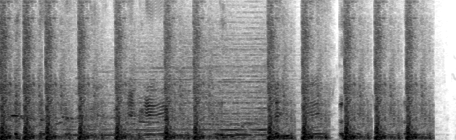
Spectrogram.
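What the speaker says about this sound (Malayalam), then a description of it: "I am ready to shoot." Cartoon gunshots from an animated Motu Patlu episode fire in a rapid series of sharp, loud bangs, roughly a dozen spaced shots over four seconds, with music underneath.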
